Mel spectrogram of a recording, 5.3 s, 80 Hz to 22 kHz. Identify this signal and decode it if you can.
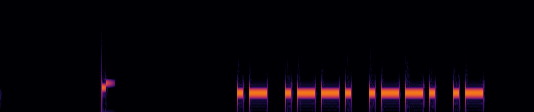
Morse code, heard as a keyed tone, about 20 wpm, 700 Hz. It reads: APPA
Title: Build A Word - 4 Letters At A Time - 10-Letter Words - 20wpm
